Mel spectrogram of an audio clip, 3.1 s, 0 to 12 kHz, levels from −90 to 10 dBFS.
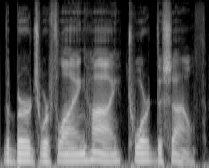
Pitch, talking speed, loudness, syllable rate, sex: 100 Hz, 155 wpm, -16 LUFS, 3.4 syllables/s, male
